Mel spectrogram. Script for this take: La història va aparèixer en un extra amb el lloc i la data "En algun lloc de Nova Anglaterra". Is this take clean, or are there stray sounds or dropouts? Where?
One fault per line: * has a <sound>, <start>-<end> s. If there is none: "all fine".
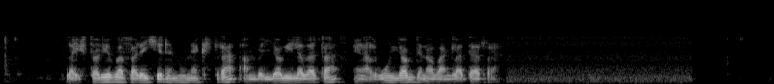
all fine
